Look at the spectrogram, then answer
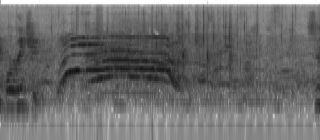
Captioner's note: crowd cheering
